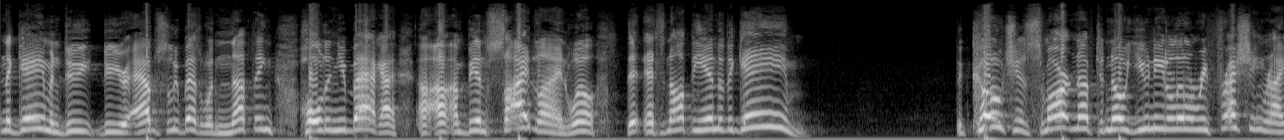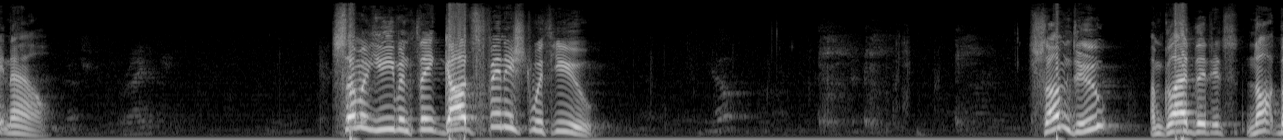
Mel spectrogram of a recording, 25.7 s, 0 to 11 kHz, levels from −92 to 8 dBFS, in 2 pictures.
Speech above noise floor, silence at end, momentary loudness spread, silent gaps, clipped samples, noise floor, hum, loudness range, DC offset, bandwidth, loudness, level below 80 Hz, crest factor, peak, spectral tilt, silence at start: 56 dB; 0 s; 12 LU; none; under 0.1%; -73 dBFS; none; 9 LU; 0.6%; 10 kHz; -17 LUFS; -44 dBFS; 16 dB; -2 dBFS; -5.5 dB/octave; 0 s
